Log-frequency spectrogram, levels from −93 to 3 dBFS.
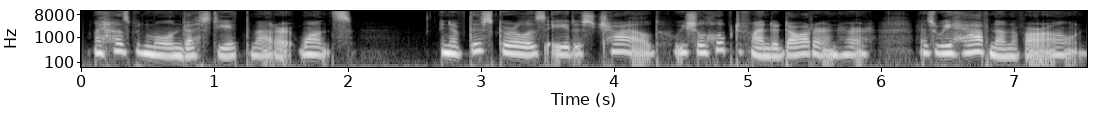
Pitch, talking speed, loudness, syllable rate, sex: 215 Hz, 245 wpm, -18 LUFS, 6.2 syllables/s, female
